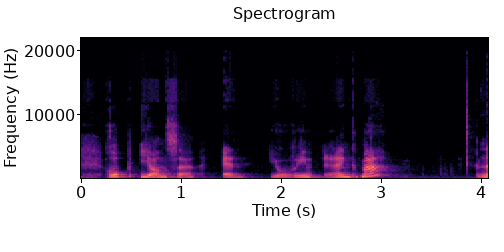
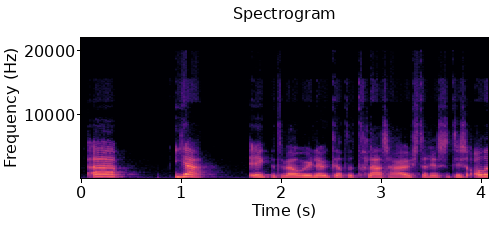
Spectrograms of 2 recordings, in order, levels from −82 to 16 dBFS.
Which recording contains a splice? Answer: second; 1 cut; at 1.9 s

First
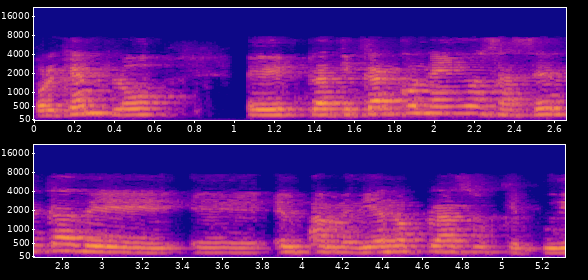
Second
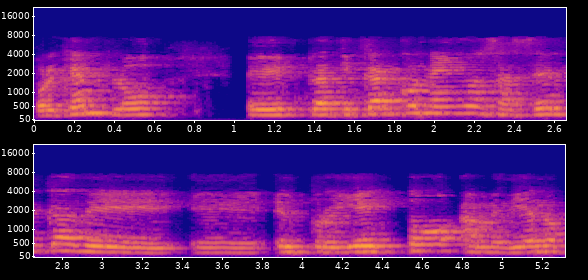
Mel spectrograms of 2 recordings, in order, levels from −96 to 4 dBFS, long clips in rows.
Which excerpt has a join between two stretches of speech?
first; 1 cut; at 4.0 s

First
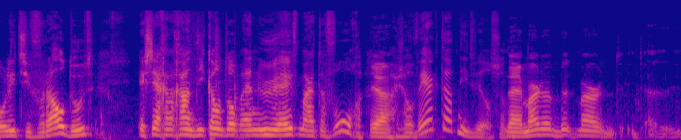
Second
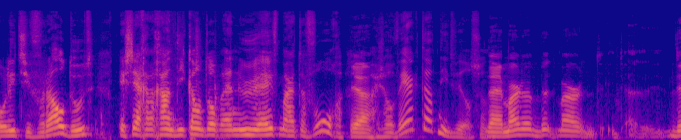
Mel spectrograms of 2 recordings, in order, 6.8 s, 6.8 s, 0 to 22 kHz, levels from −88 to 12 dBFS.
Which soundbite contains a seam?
second; 1 cut; at 1.1 s

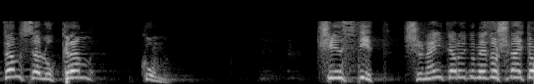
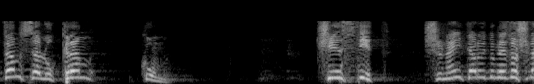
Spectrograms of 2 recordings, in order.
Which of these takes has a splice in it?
first; 1 cut; at 4.0 s

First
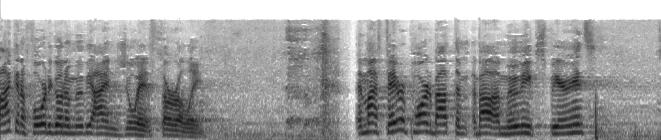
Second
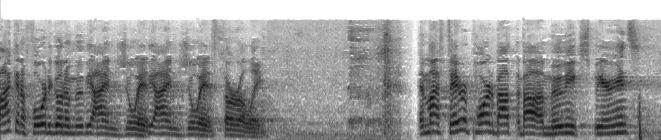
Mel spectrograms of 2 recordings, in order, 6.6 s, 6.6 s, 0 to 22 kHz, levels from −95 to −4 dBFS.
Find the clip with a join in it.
second; 2 cuts; at 1.5 s, 5.1 s

